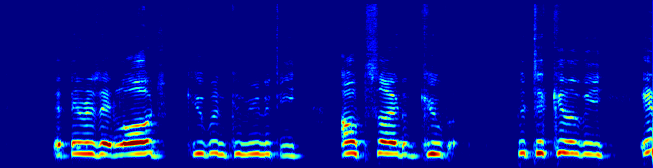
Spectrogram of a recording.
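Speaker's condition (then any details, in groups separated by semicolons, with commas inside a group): Quadriplegic cerebral palsy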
